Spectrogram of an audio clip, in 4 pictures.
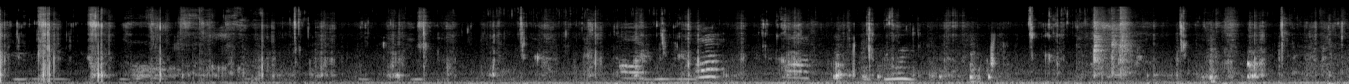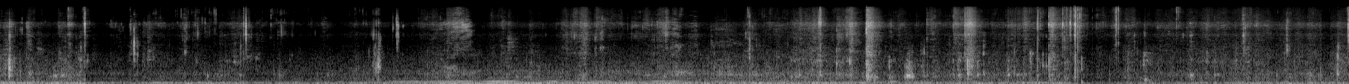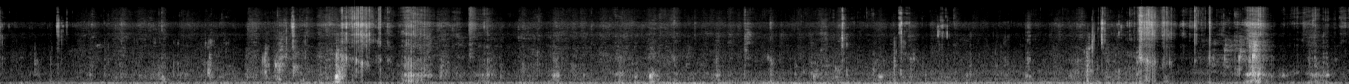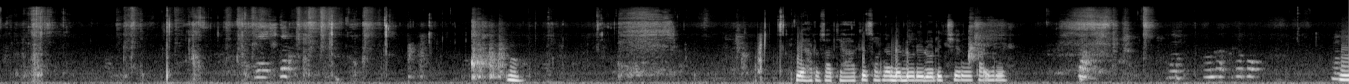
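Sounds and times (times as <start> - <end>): wet chewing and lip smacks: 0.0 - 18.7
fried crackers crunching: 0.0 - 48.4.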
